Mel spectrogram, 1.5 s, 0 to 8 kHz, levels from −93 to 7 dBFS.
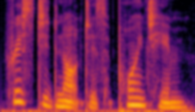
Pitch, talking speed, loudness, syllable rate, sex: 175 Hz, 205 wpm, -17 LUFS, 4.9 syllables/s, female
